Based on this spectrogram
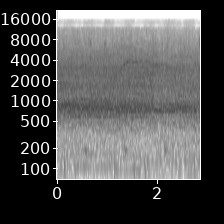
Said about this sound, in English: Performance of the season for Patrick Corbin, and he gets a deserving standing ovation.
